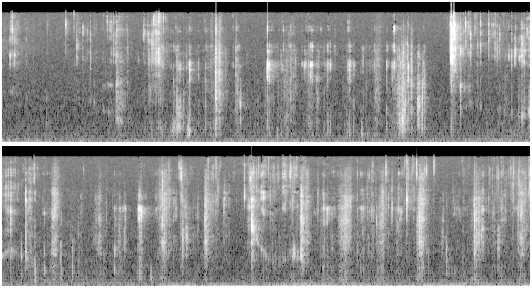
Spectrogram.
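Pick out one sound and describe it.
A woman chews soft food wetly and close up.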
